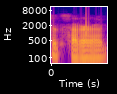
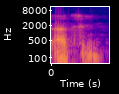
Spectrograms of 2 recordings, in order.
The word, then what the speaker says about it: etc: in the Etsy folder yes I know it's Etc but just the lazy way to say it is Etsy it's kind of fun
